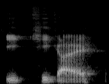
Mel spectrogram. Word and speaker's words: Ikigai: For people who are wondering how to pronounce this is Ikigai. This is how you pronounce it here.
